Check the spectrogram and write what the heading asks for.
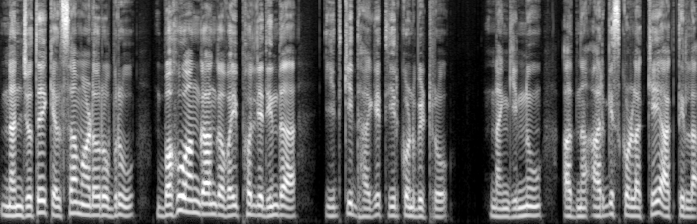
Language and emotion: Kannada, sad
